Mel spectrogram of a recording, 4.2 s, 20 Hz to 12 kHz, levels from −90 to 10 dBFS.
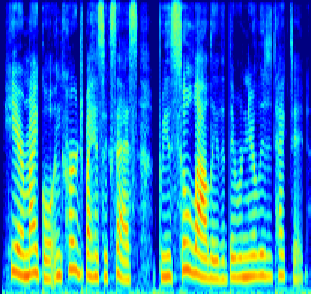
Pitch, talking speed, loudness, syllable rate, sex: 240 Hz, 200 wpm, -18 LUFS, 7.0 syllables/s, female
